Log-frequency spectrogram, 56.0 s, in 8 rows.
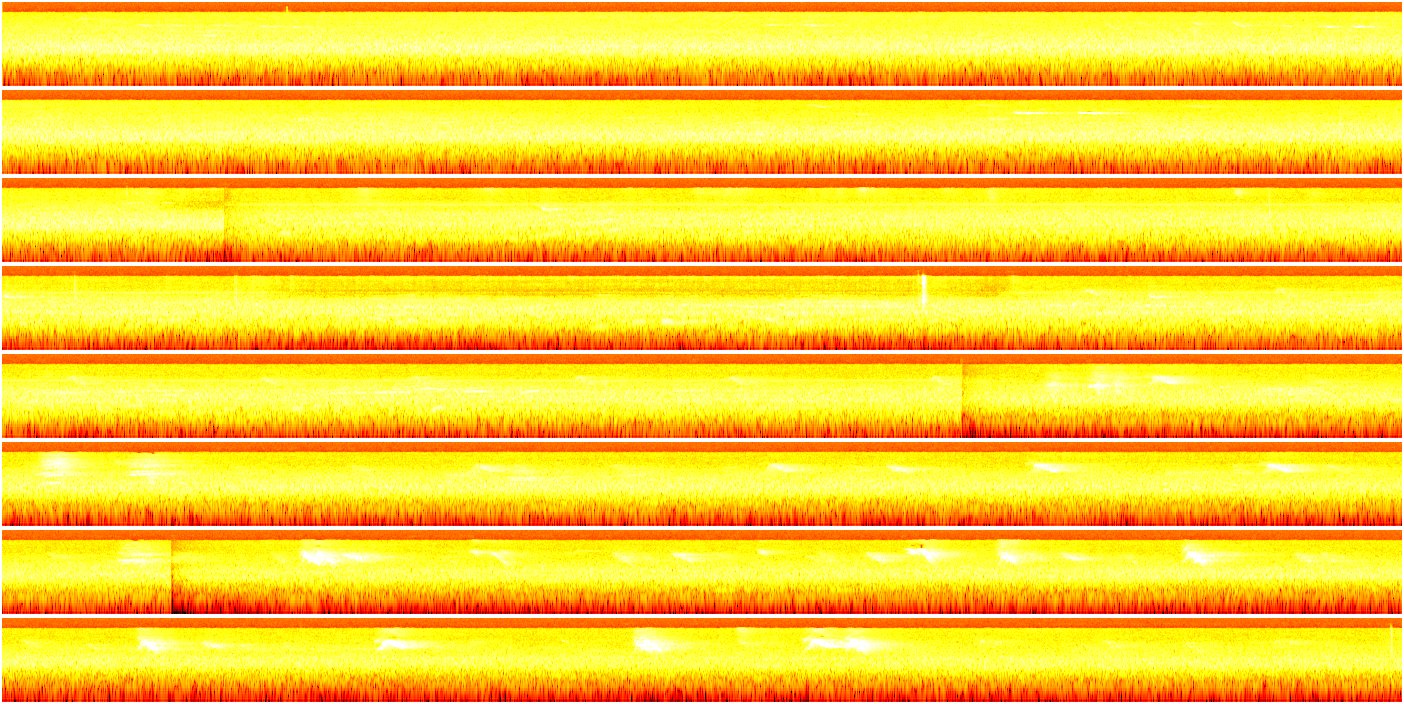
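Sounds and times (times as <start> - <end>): steady background hush: 1.6 - 32.9
small birds chirping: 52.2 - 54.8.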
